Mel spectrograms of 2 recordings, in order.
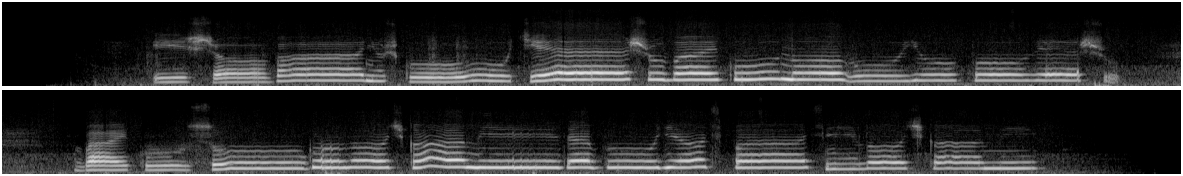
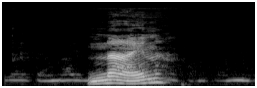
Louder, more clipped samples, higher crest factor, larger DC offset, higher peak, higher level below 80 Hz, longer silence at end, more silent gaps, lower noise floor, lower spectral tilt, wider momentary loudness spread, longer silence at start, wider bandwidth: about the same, -16 LUFS vs -17 LUFS; neither; about the same, 16 dB vs 20 dB; neither; about the same, 0 dBFS vs -2 dBFS; first, -48 dBFS vs -64 dBFS; first, 1.45 s vs 0.05 s; neither; first, -74 dBFS vs -50 dBFS; first, -7 dB/octave vs -5 dB/octave; second, 11 LU vs 24 LU; first, 1.5 s vs 0.1 s; second, 8.2 kHz vs 17 kHz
